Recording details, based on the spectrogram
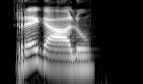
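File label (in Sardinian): "Regalu", Sardinian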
